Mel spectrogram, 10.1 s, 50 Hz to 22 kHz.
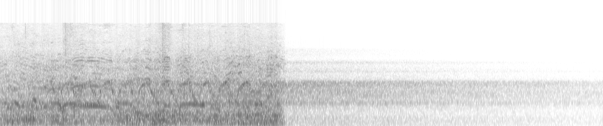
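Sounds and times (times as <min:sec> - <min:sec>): emergency vehicle sirens: 0:00.0 - 0:08.2
noisy street: 0:00.0 - 0:10.0.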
